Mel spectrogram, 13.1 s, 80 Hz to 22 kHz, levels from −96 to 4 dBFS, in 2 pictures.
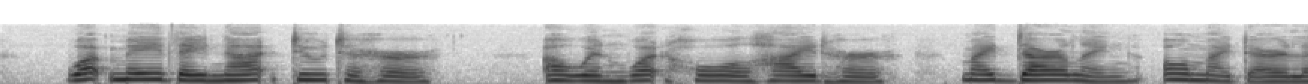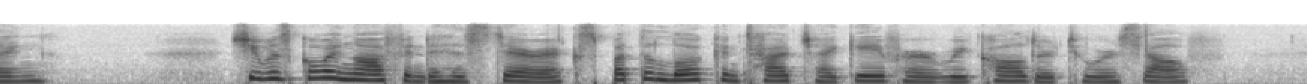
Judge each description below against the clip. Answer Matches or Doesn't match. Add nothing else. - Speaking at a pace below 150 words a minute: Doesn't match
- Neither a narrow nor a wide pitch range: Matches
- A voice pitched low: Doesn't match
